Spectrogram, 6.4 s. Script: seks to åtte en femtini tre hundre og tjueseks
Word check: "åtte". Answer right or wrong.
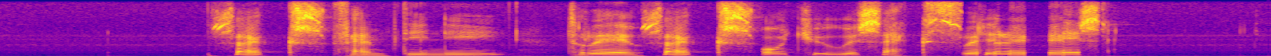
wrong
